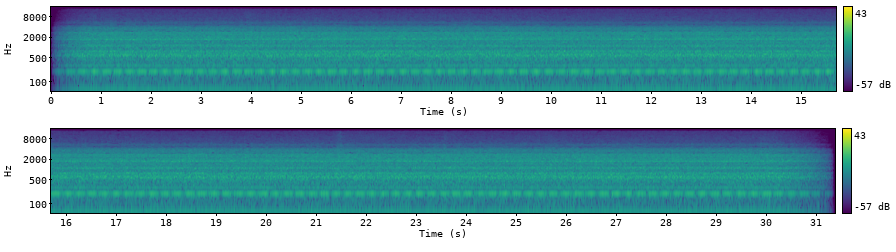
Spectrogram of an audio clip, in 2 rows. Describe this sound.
16.10.10: the sound of a little red heater I use to warm up myself. my office.during of the PhD defence preparations.
Poznan, Poland
flat, winter, home, noise, heater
